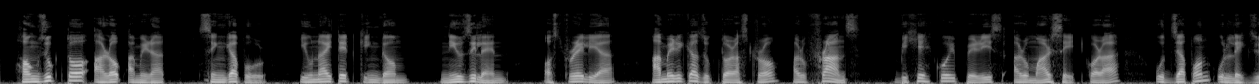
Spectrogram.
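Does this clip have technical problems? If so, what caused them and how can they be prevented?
Yes. Throughout the speech, nothing is heard above 11.2 kHz, and the sound has a plainly audible watery, swirling quality on sibilants. This is likely MP3 compression at a low bitrate, around 60 kbps. The encoder cuts the treble and drops weak frequency lines frame by frame. To prevent it, keep a lossless master and encode at 128 kbps or higher.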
